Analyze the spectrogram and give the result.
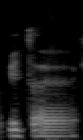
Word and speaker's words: Rhita: donc Rita c'est rita.création. Donc Rita avec un, ça s'écrit R-H-I-T-A.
